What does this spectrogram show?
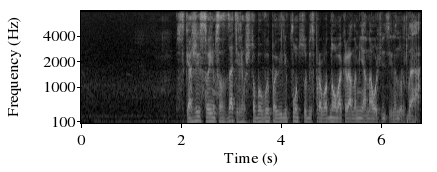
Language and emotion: Russian, angry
